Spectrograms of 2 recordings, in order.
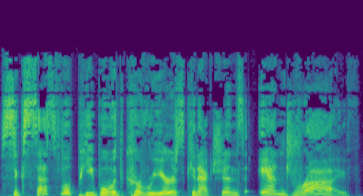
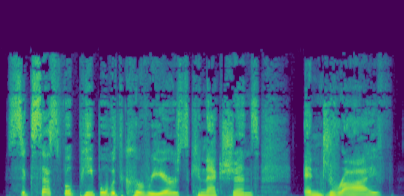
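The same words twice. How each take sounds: First: It is read with excited exclamation inflection. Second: It is read in a plain, flat tone.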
